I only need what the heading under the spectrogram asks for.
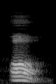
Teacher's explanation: दूसरा है मध्य स्वर अ का उच्चारण करते हम देख रहे हैं कि जिह्वा का ना अग्रभाग काम कर रहा है ना पश्च भाग, जबकि हमें ऐसा महसूस होगा कि जिह्वा का जो मध्य भाग है वो काम कर रहा है।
